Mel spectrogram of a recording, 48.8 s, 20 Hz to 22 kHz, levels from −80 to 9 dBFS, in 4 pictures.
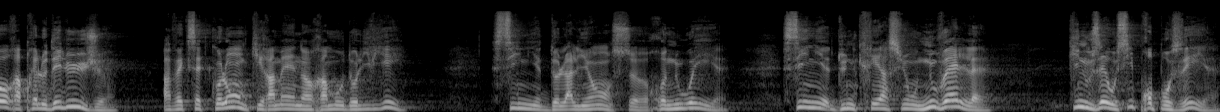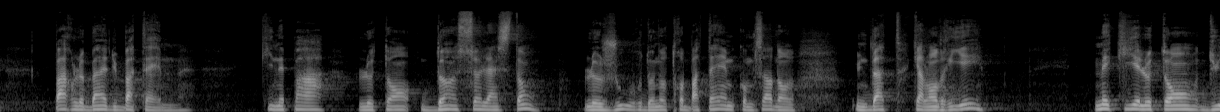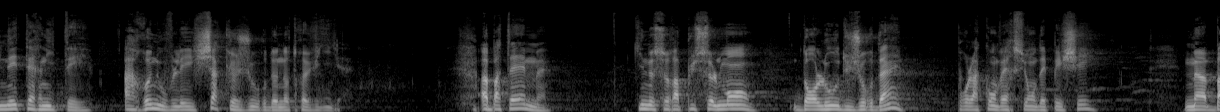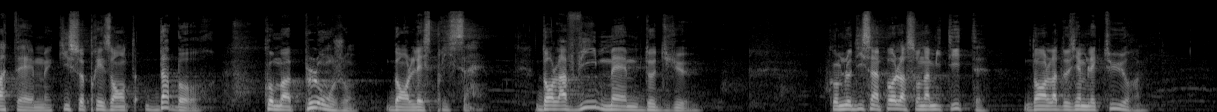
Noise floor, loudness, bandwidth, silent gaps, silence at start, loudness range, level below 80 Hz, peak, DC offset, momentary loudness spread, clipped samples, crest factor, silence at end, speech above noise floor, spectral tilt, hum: -68 dBFS; -26 LUFS; 14.5 kHz; none; 0 s; 5 LU; -60 dBFS; -6 dBFS; under 0.1%; 15 LU; under 0.1%; 22 dB; 0.7 s; 42 dB; -5 dB/octave; none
